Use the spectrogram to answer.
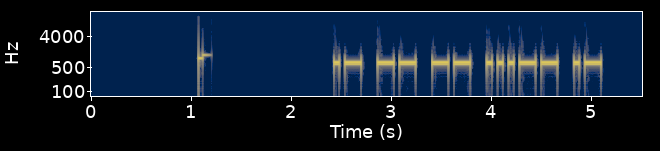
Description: Morse code, heard as a keyed tone, about 22 wpm, 700 Hz. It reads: AMM3A
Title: Code Groups - 5 Letter:Numbers - 22wpm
